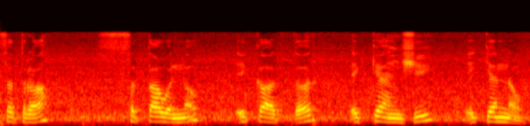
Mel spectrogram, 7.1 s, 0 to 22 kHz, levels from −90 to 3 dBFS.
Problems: constant background noise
